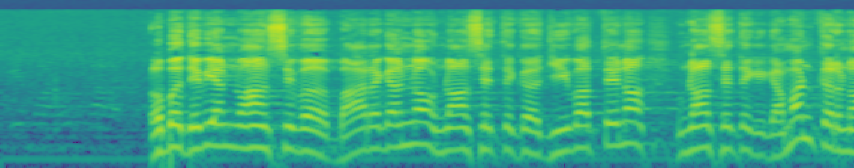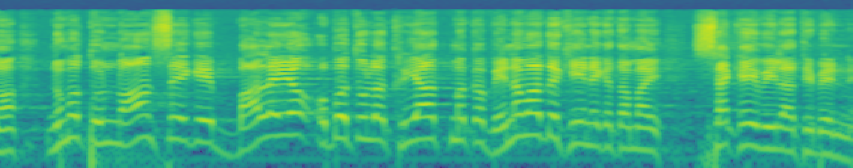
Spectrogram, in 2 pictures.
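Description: A man's voice booms loudly over the loudspeakers.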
